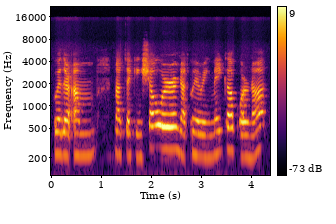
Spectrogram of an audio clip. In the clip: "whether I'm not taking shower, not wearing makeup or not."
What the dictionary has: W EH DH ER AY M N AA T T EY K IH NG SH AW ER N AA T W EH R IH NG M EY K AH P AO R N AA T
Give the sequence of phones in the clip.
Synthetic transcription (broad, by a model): W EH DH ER AY M N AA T T EY K IH NG SH AW ER N AA T W EH R IH NG M EY K AH P AO R N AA T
